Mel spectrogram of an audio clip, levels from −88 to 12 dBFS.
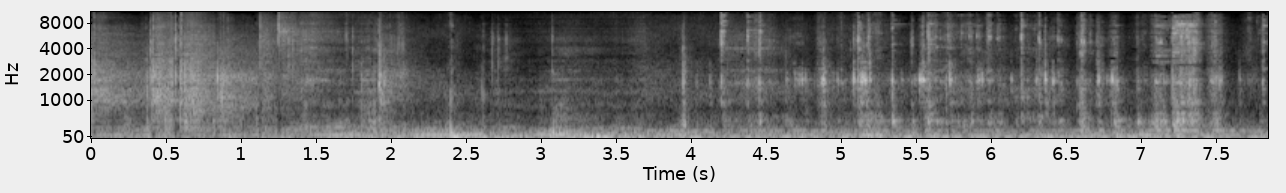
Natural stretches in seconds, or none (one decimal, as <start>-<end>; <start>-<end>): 0.0-1.4; 1.9-2.6; 3.7-7.9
